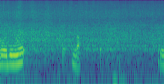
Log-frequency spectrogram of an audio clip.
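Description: Chicken fries in a pan with a continuous, even sizzling hiss, while a voice speaks in short bursts over it.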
